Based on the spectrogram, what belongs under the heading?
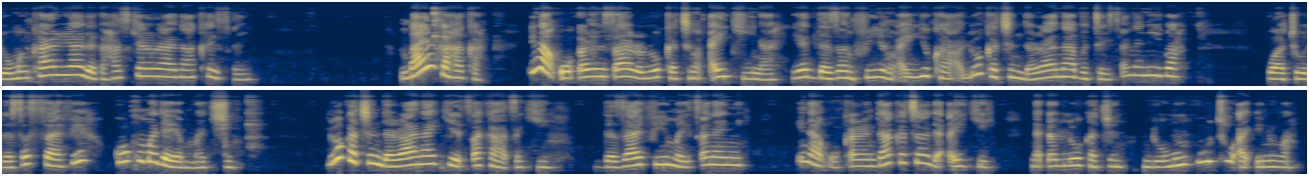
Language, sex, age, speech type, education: Hausa, female, 60+, spontaneous, tertiary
